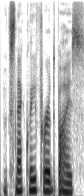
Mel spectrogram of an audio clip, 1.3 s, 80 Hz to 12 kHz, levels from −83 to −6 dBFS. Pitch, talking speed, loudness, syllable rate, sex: 170 Hz, 145 wpm, -18 LUFS, 6.5 syllables/s, female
